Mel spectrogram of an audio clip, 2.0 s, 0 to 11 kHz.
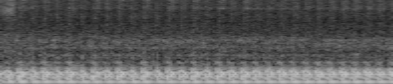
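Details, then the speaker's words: Kawasaki Ninja 250 twin-carburettor motorcycle with hesitation, no top-end power, high fuel use, open air filter: uneven idle with severe vacuum pulsing and light pinging clatter, stepping unevenly as revs rise; carburettor problem. "Untuk bantingan vakum itu cukup parah ya, sudah mulai kedengaran serasa ngelitik gitu."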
